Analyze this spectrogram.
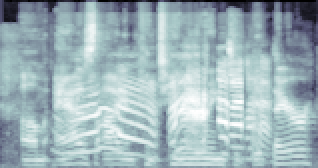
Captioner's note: Ned screams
